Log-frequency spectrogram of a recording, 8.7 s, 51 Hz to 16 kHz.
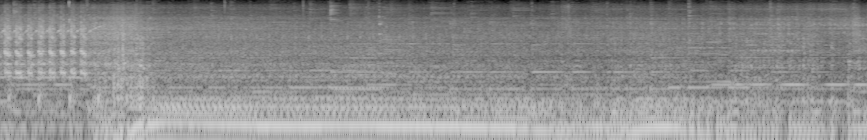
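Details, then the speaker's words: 1987 Toyota Land Cruiser FJ60 with 2F engine, first start after seven years sitting, with fresh gas, new fuel filter and battery: short cranking then catches and settles into a steady deep run; started cleanly. "thing hasn't been fired up for seven years so it's sitting in the guy's back lot for seven years some gas battery fired right up that's a land cruiser for you"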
